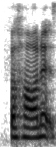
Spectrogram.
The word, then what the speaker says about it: Farhana: I'm really sorry, but my name's actually pronounced Farhana.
